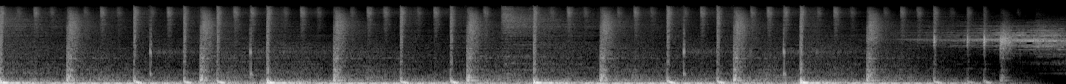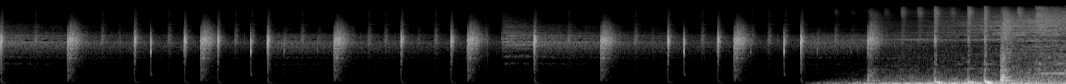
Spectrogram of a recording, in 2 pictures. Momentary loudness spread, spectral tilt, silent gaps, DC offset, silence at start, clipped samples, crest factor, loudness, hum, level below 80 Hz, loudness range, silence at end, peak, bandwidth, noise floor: 15 LU; -4 dB/octave; none; under 0.1%; 0 s; under 0.1%; 20 dB; -22 LUFS; none; -20 dBFS; 6 LU; 0 s; 0 dBFS; 16.5 kHz; -44 dBFS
